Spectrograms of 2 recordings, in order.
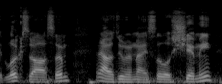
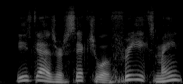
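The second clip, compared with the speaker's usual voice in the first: terrible, bad, put-on fake Mexican accent; 2 semitones higher, 5 dB quieter than usual. Retelling what the women were thinking as the guys walked up, terrible mexican accent. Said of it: "that was also a terrible Mexican accent".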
